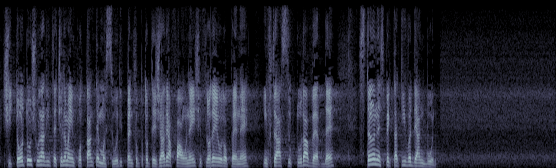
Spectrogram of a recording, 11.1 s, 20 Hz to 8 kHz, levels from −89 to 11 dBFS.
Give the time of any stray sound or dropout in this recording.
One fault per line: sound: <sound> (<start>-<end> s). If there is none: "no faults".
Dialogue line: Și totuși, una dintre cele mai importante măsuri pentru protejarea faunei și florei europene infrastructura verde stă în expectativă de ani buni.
no faults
